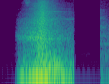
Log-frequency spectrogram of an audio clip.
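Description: A news-bulletin transition whoosh: a single sweep with a deep low rumble underneath, lasting about a second. It swells in shortly after the start and cuts off suddenly.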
